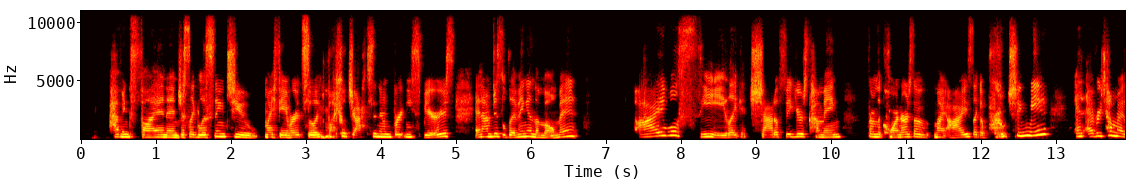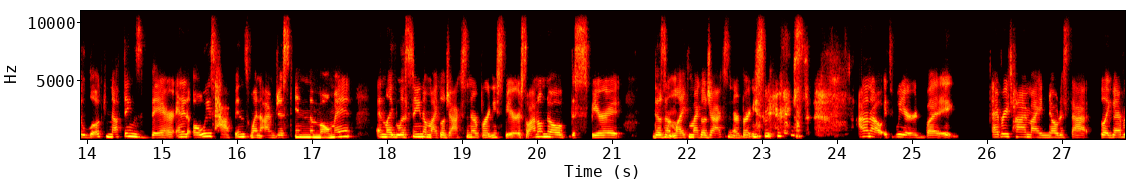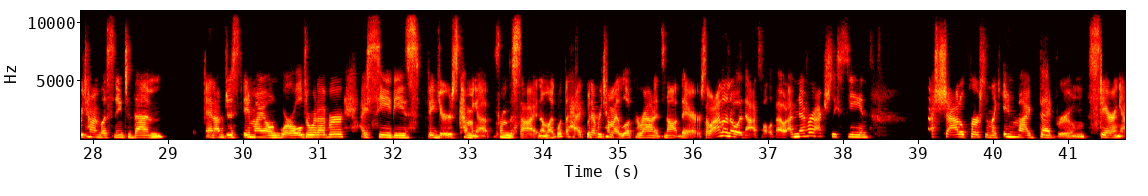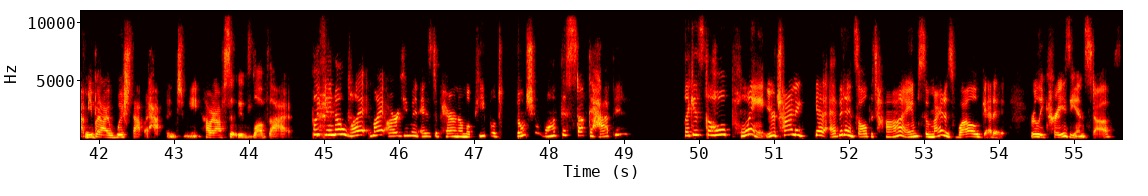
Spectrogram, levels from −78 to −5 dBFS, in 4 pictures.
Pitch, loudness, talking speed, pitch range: 220 Hz, -26 LUFS, 220 wpm, 195-265 Hz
